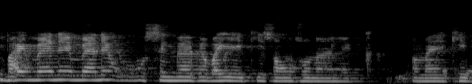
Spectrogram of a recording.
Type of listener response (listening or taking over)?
taking over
